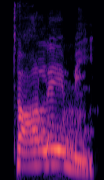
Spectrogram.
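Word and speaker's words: Ptolemy: ঠিক তেমনি পি টি ও এল ই এম ওয়াই উচ্চারণ কি টলেমি কিন্তু পিটা সাইলেন্ট যেমন আবার বলছি টি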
